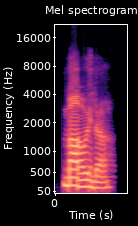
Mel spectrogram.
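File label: "mouillé", Indian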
